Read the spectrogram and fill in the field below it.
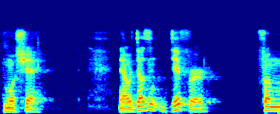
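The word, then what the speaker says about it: משה: It would be Mem Shin He, and it's pronounced Moshe.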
